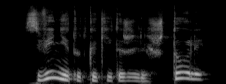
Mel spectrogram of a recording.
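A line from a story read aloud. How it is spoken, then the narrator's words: Grumbled. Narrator (Russian): пробурчала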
